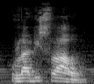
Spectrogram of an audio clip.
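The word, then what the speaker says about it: Władysław: v vladislav vladislw ya dibacanya Mah wladislaw kenapa karena ini orang Polandia sebetulnya orang Polandia orang Polandia itu kan huruf w itu dibacanya W aja itu ya bacanya w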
